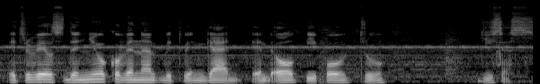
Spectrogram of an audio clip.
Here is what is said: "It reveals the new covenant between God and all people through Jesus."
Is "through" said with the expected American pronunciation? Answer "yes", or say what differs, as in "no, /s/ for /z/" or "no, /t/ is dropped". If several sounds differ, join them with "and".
no, /t/ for /θ/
